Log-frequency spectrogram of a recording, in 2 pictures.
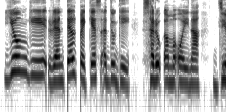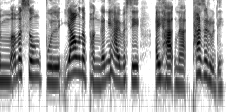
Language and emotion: Manipuri, surprised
